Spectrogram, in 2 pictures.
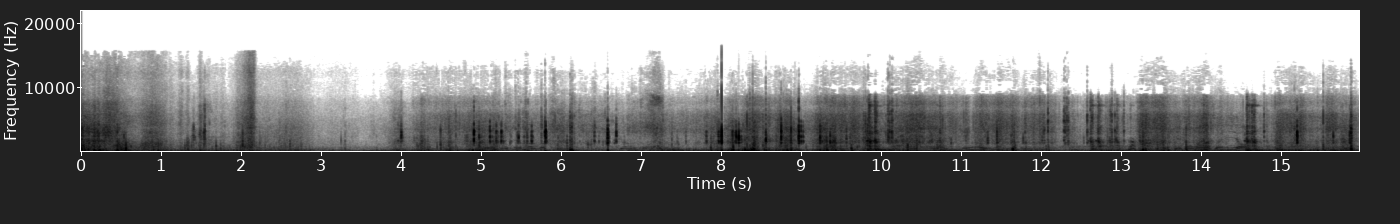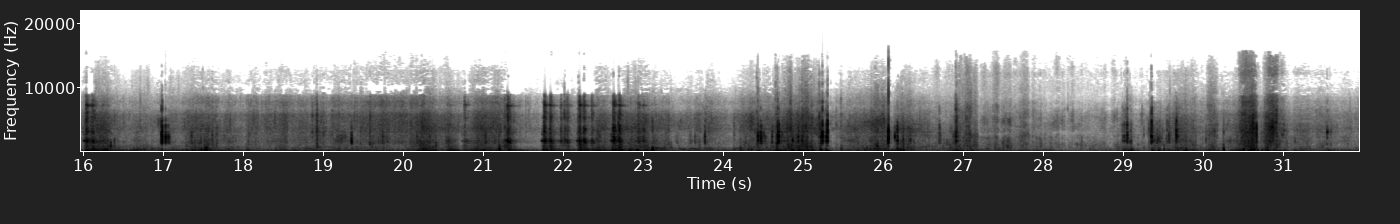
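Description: Voices over a low, steady rumble during a ski chairlift ride, broken by many irregular sharp clicks, knocks and rustles.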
